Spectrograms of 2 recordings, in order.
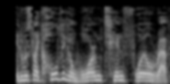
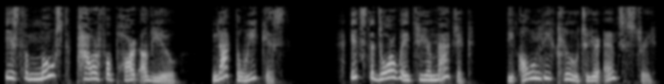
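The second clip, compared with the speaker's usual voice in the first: high-pitched, measured pronouncement; slow, deliberate; 9 semitones higher than usual. A narrator's reading. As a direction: reveal it slowly, word by weighty word. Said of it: "she said slowly".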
